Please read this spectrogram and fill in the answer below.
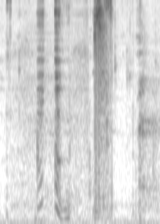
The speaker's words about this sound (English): Just having a sip of my water, which I just noticed only says purified water with minerals added for taste.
